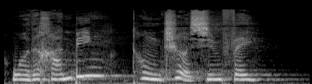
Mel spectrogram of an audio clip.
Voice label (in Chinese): attack, zh; Dota 2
